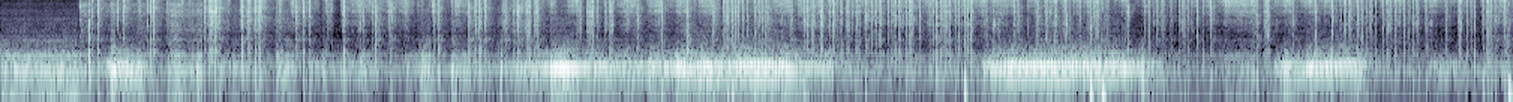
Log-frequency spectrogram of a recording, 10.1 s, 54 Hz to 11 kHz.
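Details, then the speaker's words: HITBOX MIG200II MIG welder with inductance switched from negative to positive: irregular sharp crackling and popping arc, several pops a second, spatter from positive inductance. "Pewnie już słyszeliście różnicę po dźwięku, czyli trzeszczy, strzela"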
